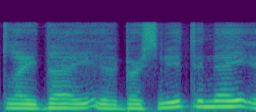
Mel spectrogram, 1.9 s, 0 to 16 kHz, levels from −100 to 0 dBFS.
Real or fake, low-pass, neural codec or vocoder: fake; 7.2 kHz; codec, 16 kHz, 0.5 kbps, FunCodec, trained on Chinese and English, 25 frames a second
